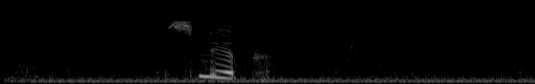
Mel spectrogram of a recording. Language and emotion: Russian, neutral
